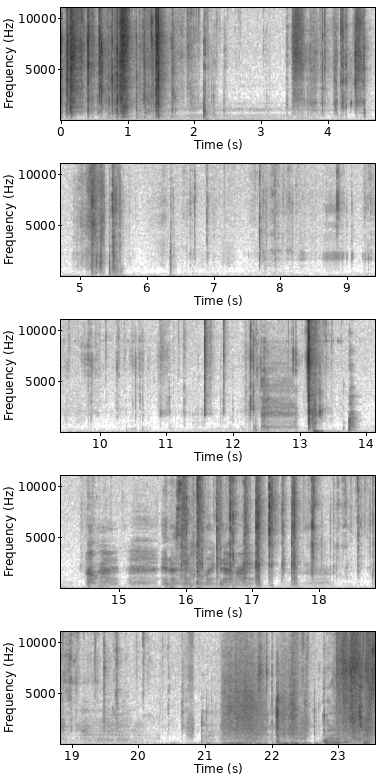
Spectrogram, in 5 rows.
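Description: A paper chopstick wrapper tearing and crinkling close to the microphone in the first two seconds, followed by sparse soft clicks and rustles. About 13 seconds in comes a single sharp crack as the disposable wooden chopsticks are split apart.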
